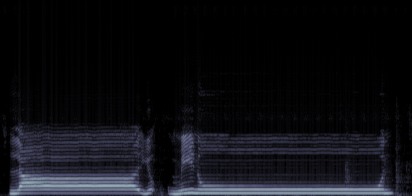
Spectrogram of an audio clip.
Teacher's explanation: الف مدہ ہے، اسے ہم نے ایک الف کے جتنا لمبا کریں گے۔ آگے حمزہ ساکن ہے، اسے جھٹکے کی آواز کے ساتھ پڑھیں گے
